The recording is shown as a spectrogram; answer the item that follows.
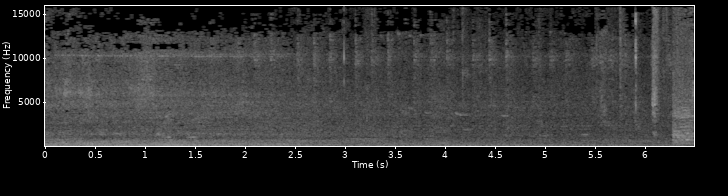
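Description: A motor vehicle's engine hum that fades after the first couple of seconds, over steady outdoor traffic noise.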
